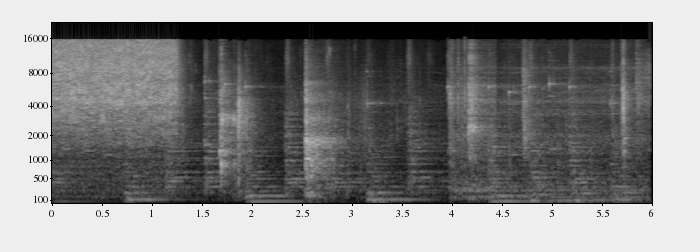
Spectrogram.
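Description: Aerosol cooking spray hissing into a frying pan for about a second at the start, over background music with a steady bass beat.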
